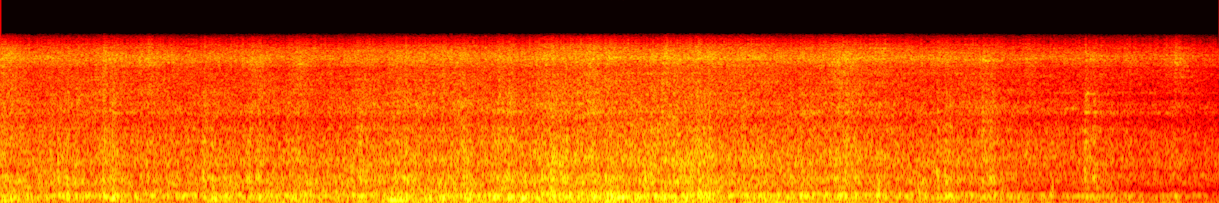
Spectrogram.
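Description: Freight train of enclosed autorack cars rolling past, a steady noise of steel wheels on the rails. It fades over the last couple of seconds as the end of the train goes by.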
